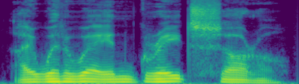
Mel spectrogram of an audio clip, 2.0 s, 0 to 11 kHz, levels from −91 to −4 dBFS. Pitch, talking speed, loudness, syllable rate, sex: 95 Hz, 180 wpm, -15 LUFS, 4.5 syllables/s, male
